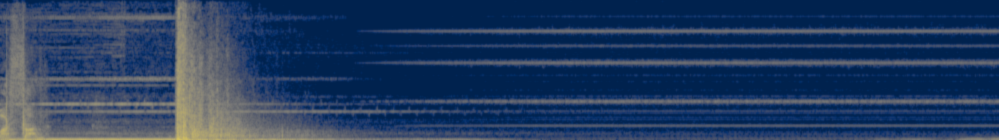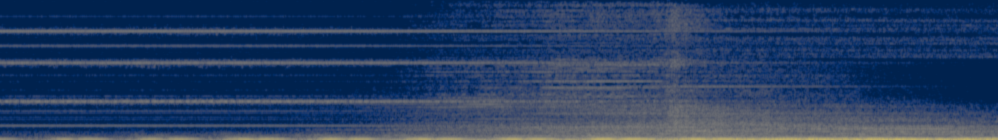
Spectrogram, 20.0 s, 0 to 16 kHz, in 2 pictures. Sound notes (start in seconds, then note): 4.4 gunshot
